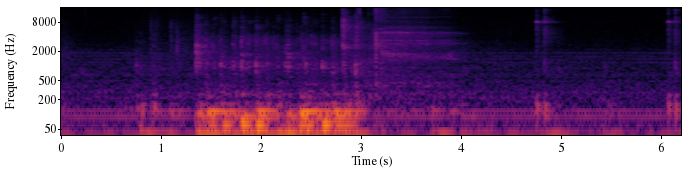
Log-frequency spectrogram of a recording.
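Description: Typing on a computer keyboard while logging in, with a run of keystrokes from about a second in to about three seconds in, then a few quieter scattered taps.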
